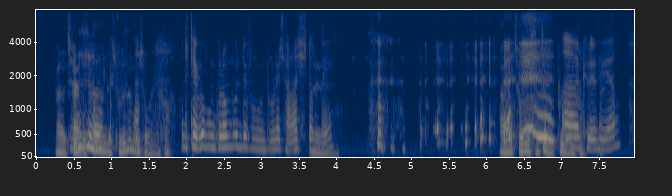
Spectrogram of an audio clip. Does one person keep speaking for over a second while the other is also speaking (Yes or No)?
Yes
